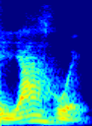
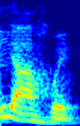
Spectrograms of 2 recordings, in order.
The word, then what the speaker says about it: Yahweh: Esse tetragrama sagrado, nós não sabemos a pronúncia corretamente, os judeus evitavam falar para não cair no pecado de tomar o nome de Deus em vão, mas basicamente, provavelmente a pronúncia mais correta seja Yahweh, algo dentro disso.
